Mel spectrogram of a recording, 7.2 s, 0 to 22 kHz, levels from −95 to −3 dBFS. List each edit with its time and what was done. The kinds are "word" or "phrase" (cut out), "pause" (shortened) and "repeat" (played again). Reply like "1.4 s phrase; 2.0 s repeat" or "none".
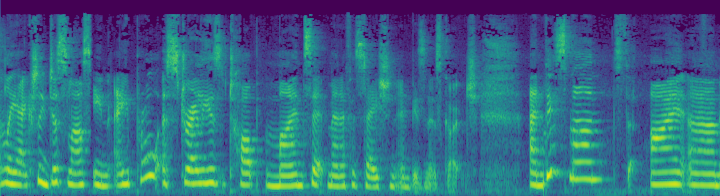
0.9 s word; 5.4 s word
